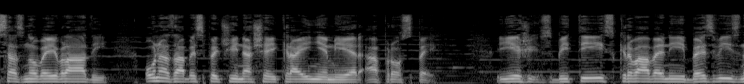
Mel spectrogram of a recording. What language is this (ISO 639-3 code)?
slk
